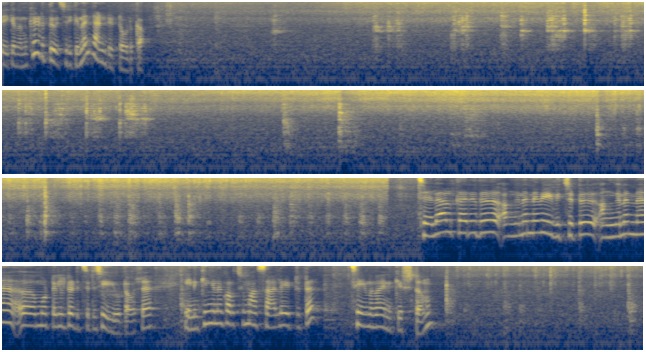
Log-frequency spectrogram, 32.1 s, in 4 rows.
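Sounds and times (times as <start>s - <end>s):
food sizzling in oil: 2.0s - 20.9s, 25.3s - 32.0s
spatula scraping a pan: 4.6s - 10.0s.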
